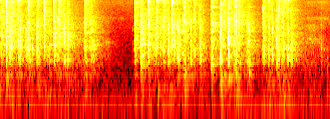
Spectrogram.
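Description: Rapid clattering keystrokes on a computer keyboard, typing a web address into a browser on an industrial Raspberry Pi setup; close and crisp, in two bursts separated by a brief pause, with no voices.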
